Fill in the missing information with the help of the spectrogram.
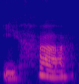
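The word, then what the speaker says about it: hija: Io is son and eha is daughter. That's h i j o because the h is silent and the j makes a h sound.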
